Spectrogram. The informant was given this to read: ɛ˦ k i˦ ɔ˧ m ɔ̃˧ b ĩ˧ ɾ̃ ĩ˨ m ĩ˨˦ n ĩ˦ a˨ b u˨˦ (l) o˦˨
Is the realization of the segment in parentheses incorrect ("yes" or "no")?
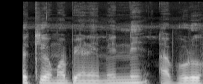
yes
